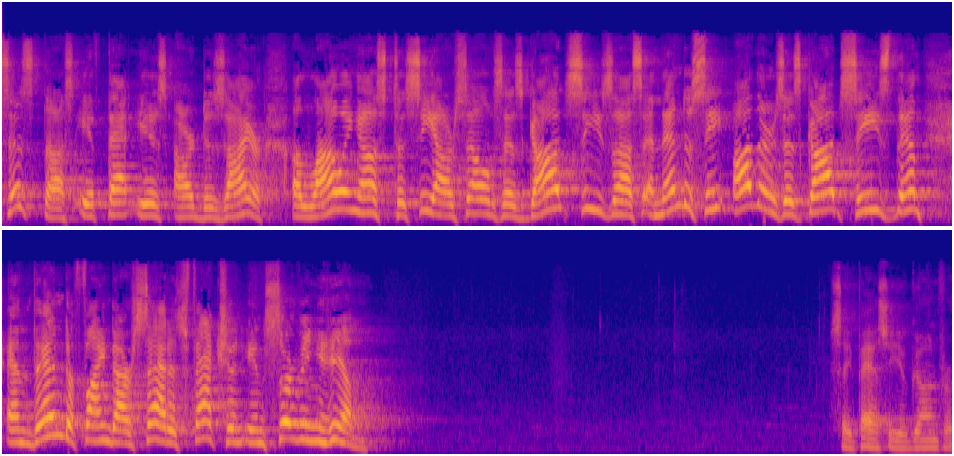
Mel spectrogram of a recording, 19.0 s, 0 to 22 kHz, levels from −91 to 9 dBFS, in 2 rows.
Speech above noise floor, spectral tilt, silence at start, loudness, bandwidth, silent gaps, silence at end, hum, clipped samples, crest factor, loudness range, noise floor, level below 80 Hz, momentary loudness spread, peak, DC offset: 47 dB; -3 dB/octave; 0 s; -17 LUFS; 12.5 kHz; none; 0 s; none; under 0.1%; 16 dB; 8 LU; -64 dBFS; -72 dBFS; 11 LU; -2 dBFS; under 0.1%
